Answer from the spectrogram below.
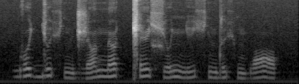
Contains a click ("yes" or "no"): yes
